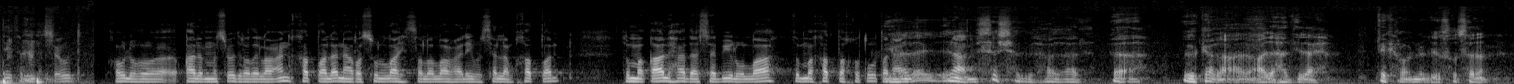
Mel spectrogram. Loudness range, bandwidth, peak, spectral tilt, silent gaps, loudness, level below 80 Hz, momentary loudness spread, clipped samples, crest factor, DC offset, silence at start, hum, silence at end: 4 LU; 17 kHz; -2 dBFS; -7 dB/octave; none; -23 LUFS; -46 dBFS; 9 LU; under 0.1%; 20 dB; under 0.1%; 0 s; none; 0.05 s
